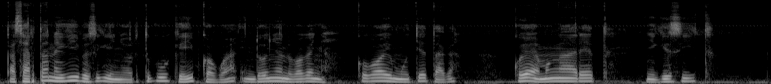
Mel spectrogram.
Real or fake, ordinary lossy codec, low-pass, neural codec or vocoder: real; none; none; none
